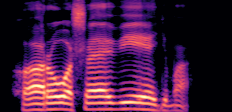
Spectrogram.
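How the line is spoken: Booming forest spirit. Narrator (Russian): прогудел леший

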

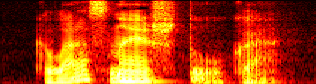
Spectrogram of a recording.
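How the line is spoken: Drawling, ambiguous tone. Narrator (Russian): с непонятной интонацией протянула женщина

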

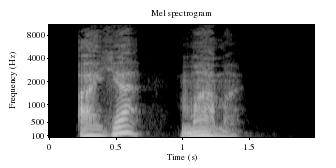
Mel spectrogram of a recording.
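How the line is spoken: Plain. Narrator (Russian): сказала Рене

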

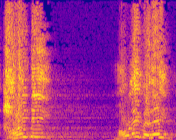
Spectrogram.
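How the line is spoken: Angry snap. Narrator (Vietnamese): tức giận gắt lên

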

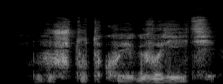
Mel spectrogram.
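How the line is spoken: Hissing. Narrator (Russian): зашипел Ермолкин

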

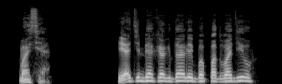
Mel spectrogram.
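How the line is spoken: Forced out through gritted teeth. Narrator (Russian): Послышался зубовный скрежет, и Ершов выдавил из себя

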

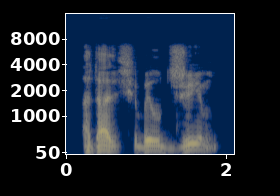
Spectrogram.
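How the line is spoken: Reverent whisper. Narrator (Russian): благоговейно прошептала Стесси

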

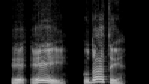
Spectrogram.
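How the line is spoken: Shouted after. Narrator (Russian): вслед прокричал мне Борька

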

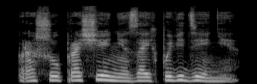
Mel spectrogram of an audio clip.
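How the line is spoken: Calm old man. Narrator (Russian): спокойным голосом произнес дедушка

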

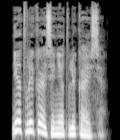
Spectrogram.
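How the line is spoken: Gentle, affectionate. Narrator (Russian): ответил Олег ласково

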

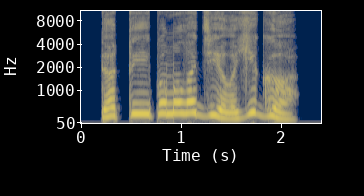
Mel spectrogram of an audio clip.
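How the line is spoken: Exclaimed. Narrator (Russian): воскликнул Илья

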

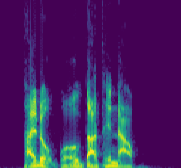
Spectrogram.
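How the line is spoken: Softened voice. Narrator (Vietnamese): Giọng nói của sếp có phần dịu lại

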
